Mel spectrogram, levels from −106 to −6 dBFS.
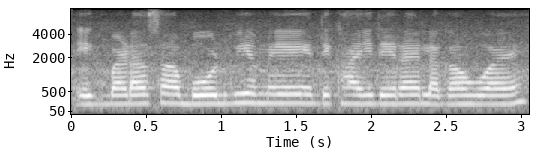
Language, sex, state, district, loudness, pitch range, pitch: Hindi, female, Madhya Pradesh, Bhopal, -13 LUFS, 200-210 Hz, 205 Hz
